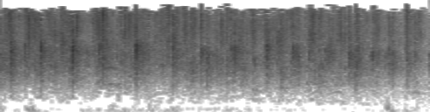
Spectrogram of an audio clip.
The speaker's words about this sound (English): Can you say amen? Come on, clap your hands in it.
